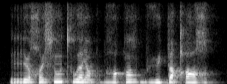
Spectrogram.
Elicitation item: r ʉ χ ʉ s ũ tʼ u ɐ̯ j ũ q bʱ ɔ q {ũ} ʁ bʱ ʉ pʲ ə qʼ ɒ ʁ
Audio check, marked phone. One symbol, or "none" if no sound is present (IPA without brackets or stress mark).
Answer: ũ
